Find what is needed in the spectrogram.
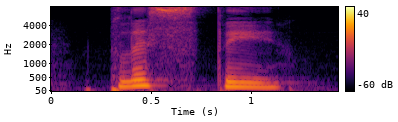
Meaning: to braid, to plait
- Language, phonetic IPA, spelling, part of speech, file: Ukrainian, [pɫeˈstɪ], плести, verb, Uk-плести.ogg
